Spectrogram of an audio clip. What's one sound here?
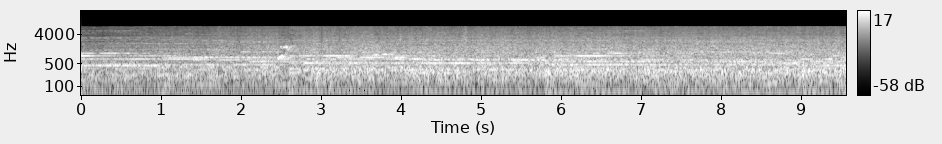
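Water churns and rushes loudly in a boat's wake.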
